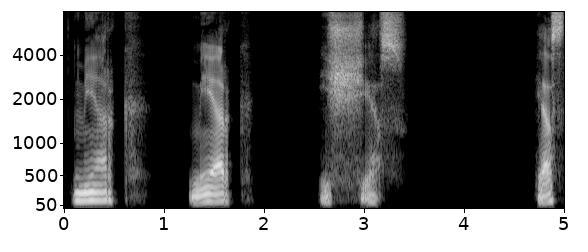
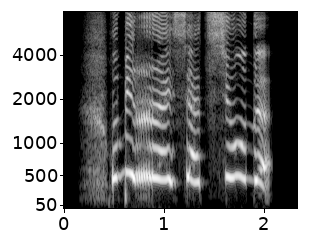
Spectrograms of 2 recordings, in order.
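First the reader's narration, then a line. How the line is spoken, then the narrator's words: Shriek. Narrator (Russian): взвизгнул Майк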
